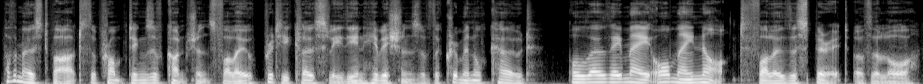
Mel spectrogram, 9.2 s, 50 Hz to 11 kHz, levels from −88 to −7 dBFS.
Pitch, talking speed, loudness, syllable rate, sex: 100 Hz, 190 wpm, -18 LUFS, 4.9 syllables/s, male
